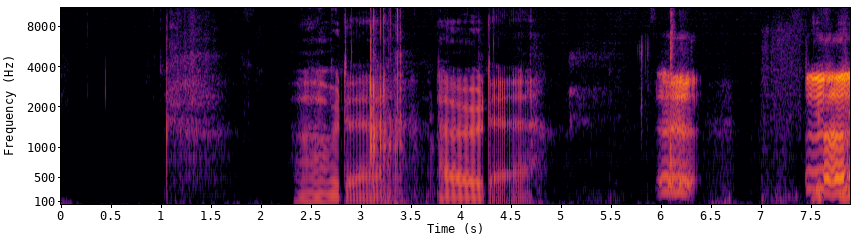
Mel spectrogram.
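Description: Several men talk over an online call.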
